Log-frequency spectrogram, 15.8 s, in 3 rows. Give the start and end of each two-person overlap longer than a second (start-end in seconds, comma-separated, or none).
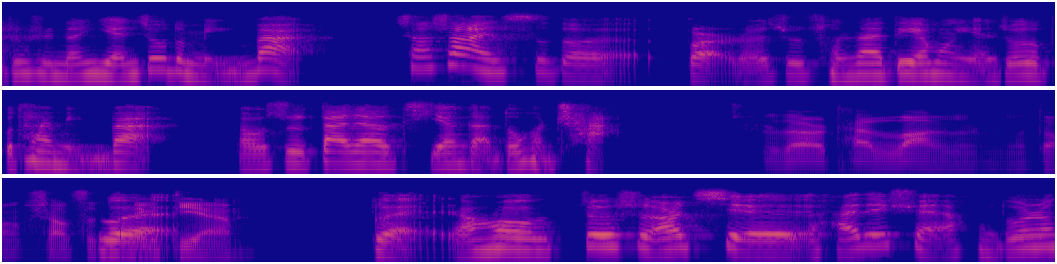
none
